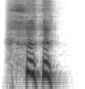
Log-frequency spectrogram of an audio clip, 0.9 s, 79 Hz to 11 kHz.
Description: Bernheim-Vox_Happy1_jp.wav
